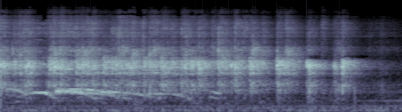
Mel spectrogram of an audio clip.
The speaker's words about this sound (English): Okay, let's give him some love and applause.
